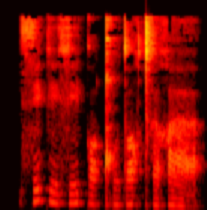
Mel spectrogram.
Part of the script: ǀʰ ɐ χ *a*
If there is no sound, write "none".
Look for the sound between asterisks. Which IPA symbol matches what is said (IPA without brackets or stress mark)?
a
